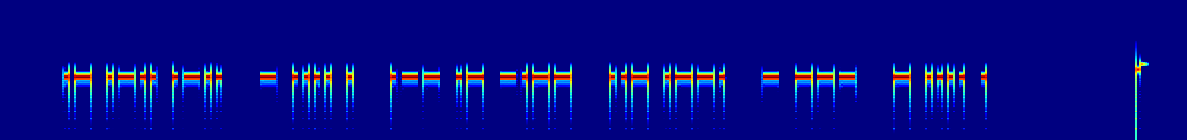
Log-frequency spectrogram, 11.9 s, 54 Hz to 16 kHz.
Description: Morse code, heard as a keyed tone, about 22 wpm, 700 Hz. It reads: ALL THE WAY UP TO THE
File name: practice / 22wpm / Sets of 6 Words - 22wpm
